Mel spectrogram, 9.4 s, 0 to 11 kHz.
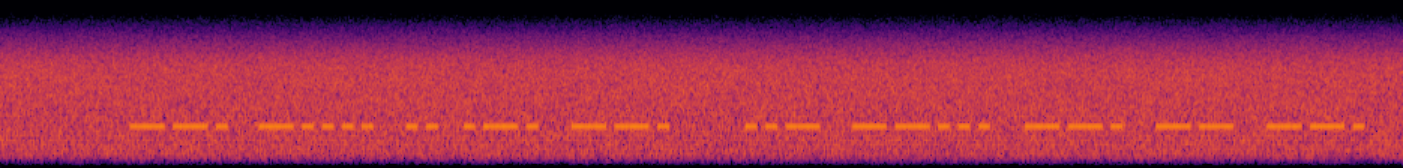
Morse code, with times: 0.9-4.5 G6IRG
5.0-9.1 U7GMG

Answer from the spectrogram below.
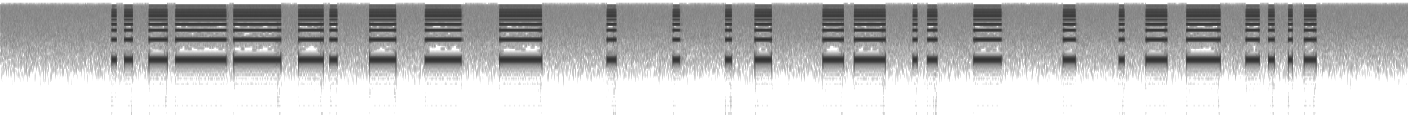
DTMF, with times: none

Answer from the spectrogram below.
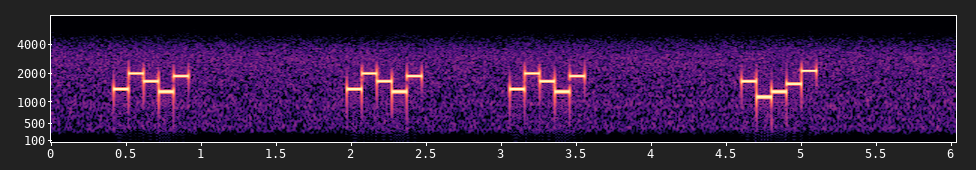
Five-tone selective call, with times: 0.4-0.9 40739
2.0-2.5 40739
3.1-3.6 40739
4.6-5.1 71366

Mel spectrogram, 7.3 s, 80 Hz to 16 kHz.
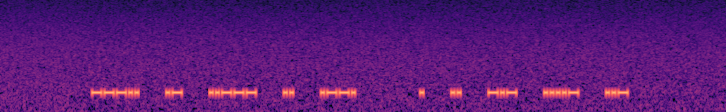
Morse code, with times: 0.9-3.5 8A2IP
4.2-6.3 EIK4U

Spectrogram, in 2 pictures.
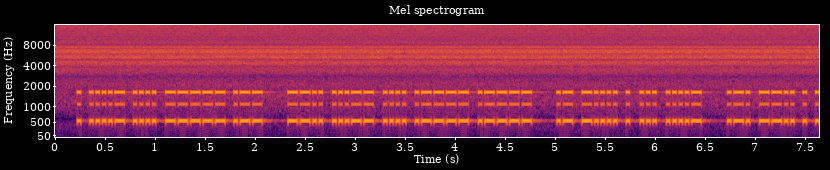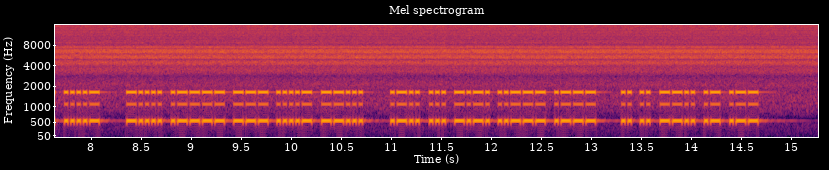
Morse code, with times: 0.2-2.1 E4H0W
2.3-4.8 Z3H11
5.0-6.5 A6ES4
6.7-8.1 RZEE4
8.4-10.7 61O47
11.0-13.0 LSC2J
13.3-14.7 IIZAW

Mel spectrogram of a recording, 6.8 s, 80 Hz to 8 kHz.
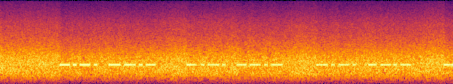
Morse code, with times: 0.9-2.3 CQ
2.8-4.2 CQ
4.7-6.2 CQ
6.7-6.8 …

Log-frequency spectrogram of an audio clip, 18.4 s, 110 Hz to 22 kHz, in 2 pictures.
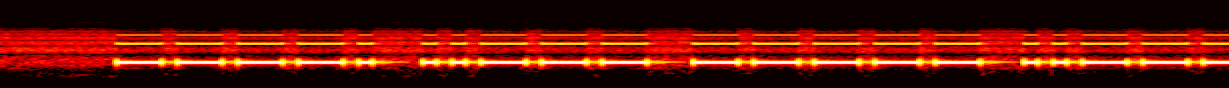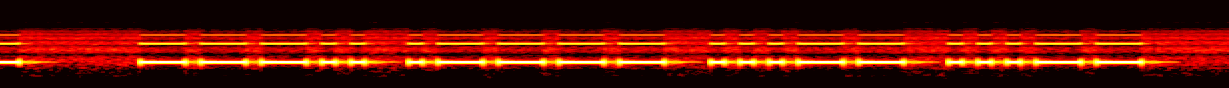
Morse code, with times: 0.9-9.4 9202
10.3-17.8 8133

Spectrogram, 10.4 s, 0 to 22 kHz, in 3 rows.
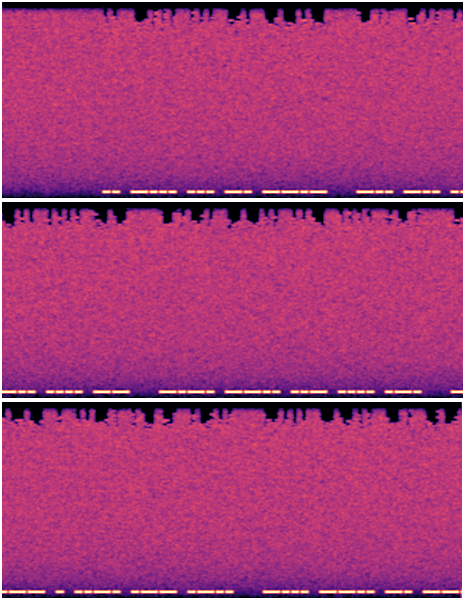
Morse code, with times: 0.8-2.4 IBSNQ
2.7-4.4 DDLHM
4.6-6.6 CZUHR
6.8-8.6 OEFWL
8.9-10.4 …

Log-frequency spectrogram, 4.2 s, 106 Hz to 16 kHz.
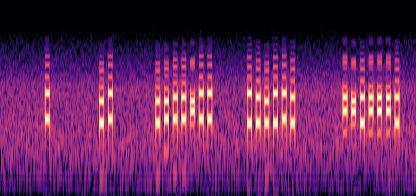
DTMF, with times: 0.5-0.5 6
1.0-1.1 16
1.6-2.1 1455*66
2.5-2.9 321362
3.4-4.0 0*20002

